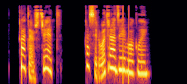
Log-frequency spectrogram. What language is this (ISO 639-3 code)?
lav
